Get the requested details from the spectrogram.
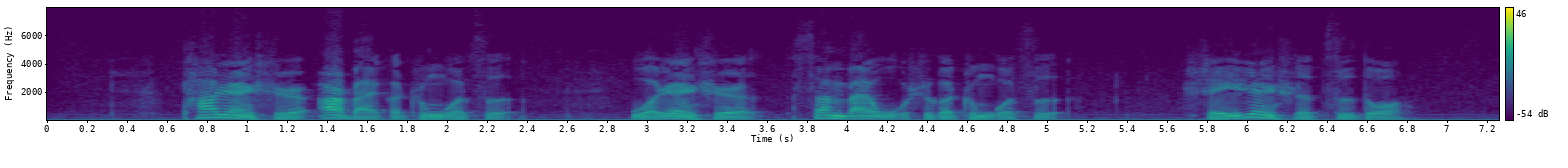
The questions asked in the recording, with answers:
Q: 谁认识的字多?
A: 你认识的字多。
